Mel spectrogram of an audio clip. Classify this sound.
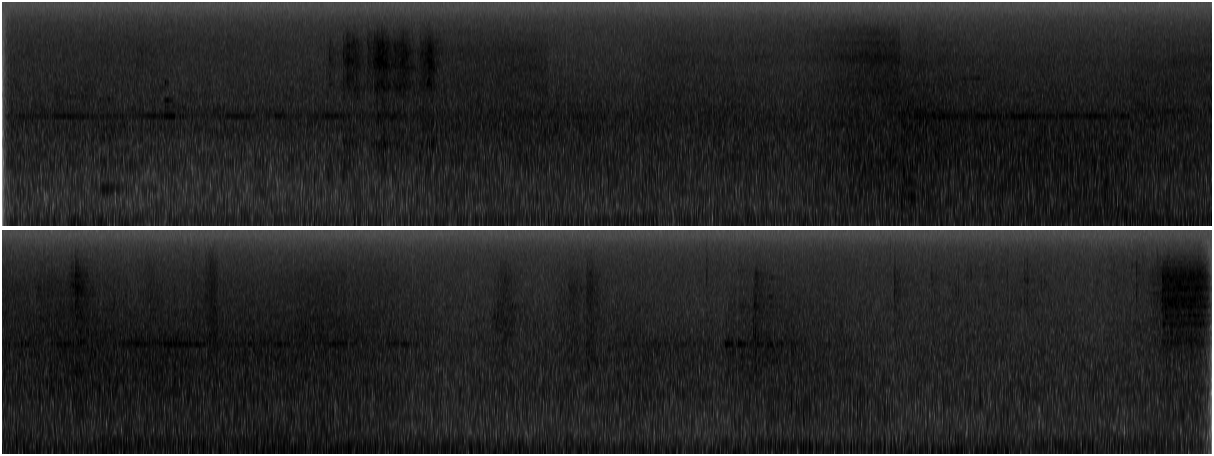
Sound effects > Human sounds and actions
